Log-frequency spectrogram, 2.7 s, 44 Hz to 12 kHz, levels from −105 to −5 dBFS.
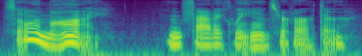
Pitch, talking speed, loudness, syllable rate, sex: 145 Hz, 130 wpm, -20 LUFS, 6.2 syllables/s, female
